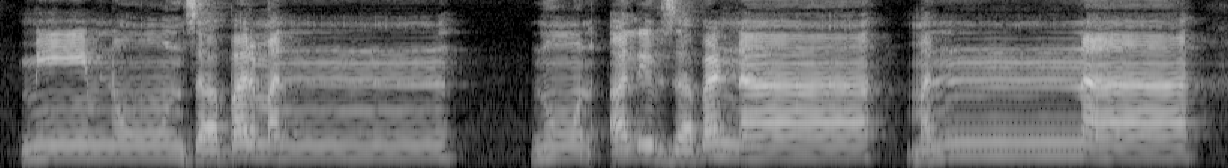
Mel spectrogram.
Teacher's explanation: یہاں پر میم مشدد بھی ہے اور نون مشدد بھی ہے۔ نون مشدد میں غنہ کیا جائے گا۔ پھر آگے الف مدہ ہے، اسے 1 الف کی مقدار کھینچ کر پڑھا جائے گا۔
